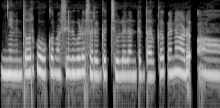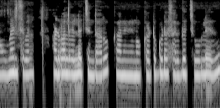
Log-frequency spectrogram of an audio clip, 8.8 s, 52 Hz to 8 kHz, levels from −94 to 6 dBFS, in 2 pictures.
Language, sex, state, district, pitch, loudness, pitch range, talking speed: Telugu, female, Andhra Pradesh, Anantapur, 255 Hz, -17 LUFS, 240-265 Hz, 150 wpm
